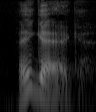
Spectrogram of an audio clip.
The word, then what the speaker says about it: Agag: Agag. You remember Agag? Anybody remember Agag in the Bible? There is a possibility that this guy is an Agagite because he's a descendant of Agag.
